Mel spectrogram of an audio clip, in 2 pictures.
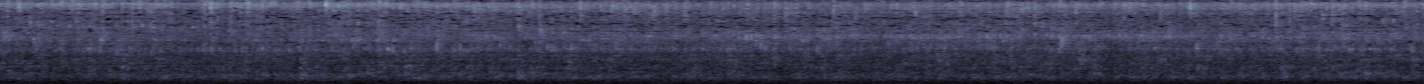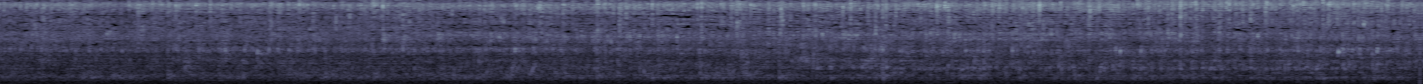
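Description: Small garden water fountain: water pouring steadily from a clay pot spout into a basin below, recirculated by a small submersible pump. The splashing runs on without a break and grows a little louder near the end.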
